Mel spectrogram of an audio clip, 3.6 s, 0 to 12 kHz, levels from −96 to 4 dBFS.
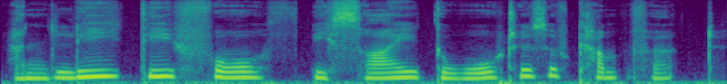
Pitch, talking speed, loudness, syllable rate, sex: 190 Hz, 150 wpm, -18 LUFS, 4.1 syllables/s, female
